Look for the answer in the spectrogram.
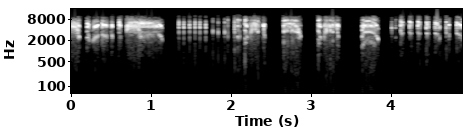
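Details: Swiftlets in a lure track meant to draw birds into swiftlet houses: bursts of sharp high chittering and short rasping twitters separated by brief silences, some notes in quick clicking runs.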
